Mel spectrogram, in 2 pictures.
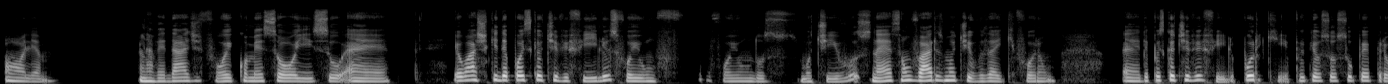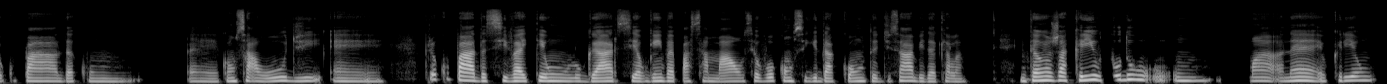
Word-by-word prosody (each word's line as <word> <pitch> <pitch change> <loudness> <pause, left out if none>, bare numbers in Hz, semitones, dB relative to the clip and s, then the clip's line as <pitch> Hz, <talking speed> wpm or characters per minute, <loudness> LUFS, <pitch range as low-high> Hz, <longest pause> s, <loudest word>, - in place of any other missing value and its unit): Olha, 150 -5 -1 1.0
na 150 -2 +4
verdade 160 +3 -1
foi 150 -1 -2
começou 155 -2 +1
isso, 145 +1 -2
eh, 140 -1 0 0.6
eu 175 +2 +4
acho 205 0 +4
que 210 - +2
depois 200 0 +6
que - - +3
eu - - +6
tive 190 -4 -1
filhos 155 +9 0
foi 150 -2 0
um 150 0 -1
f 145 - -13 0.3
foi 145 -3 -6
um 145 0 -4
dos 135 -2 -9
motivos, 135 +9 -4
né, 160 +1 +4
são 190 +2 +2
vários 185 +1 +5
motivos 175 -7 +1
aí 145 -2 0
que - - -18
foram, 145 +3 -4 0.7
eh, 155 -2 0
depois 170 +4 0
que 205 - -3
eu - - +4
tive 200 +1 +2
filho, 120 - -5
por 205 0 +7
quê? - - -9
Porque 165 +1 -2
eu 170 - +3
sou 170 0 -2
super 180 +1 0
preocupada 150 -3 -2
com, 140 -2 -7 0.6
eh, 140 -1 -6
com 150 +1 -2
saúde, 155 +2 -1
eh, 145 -2 -4 0.4
preocupada 205 - +4
se 165 +2 -3
vai 155 0 +5
ter 165 +1 +2
um 160 -1 +1
lugar, 150 +1 +2
se 155 - -2
alguém 150 +2 0
vai 155 -1 +1
passar 150 +1 -5
mal, 145 +1 0
se 160 - -5
eu - - -1
vou 160 +2 -1
conseguir 155 -1 -3
dar 145 -1 0
conta 150 0 -2
de 135 - -14
sabe, 165 -1 0
daquela 135 0 -4 0.5
então 180 +4 +4
eu - - +5
já 185 +1 +4
crio 195 +3 +4
todo 215 +2 +3 0.4
um 170 -1 -2 0.4
uma, 165 -2 -2
né, 170 +1 +2
eu 150 - -6
crio 185 +3 -2
155 Hz, 165 wpm, -23 LUFS, 145-175 Hz, 1.0 s, por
